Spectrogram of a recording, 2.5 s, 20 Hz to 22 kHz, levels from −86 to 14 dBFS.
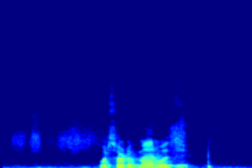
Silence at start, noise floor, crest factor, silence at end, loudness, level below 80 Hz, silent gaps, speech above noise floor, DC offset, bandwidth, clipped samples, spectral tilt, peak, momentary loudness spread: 1 s; -62 dBFS; 20 dB; 0.4 s; -33 LUFS; -62 dBFS; none; 30 dB; under 0.1%; 9.2 kHz; under 0.1%; -8.5 dB/octave; -16 dBFS; 18 LU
